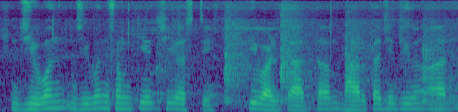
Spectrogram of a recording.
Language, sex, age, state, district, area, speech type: Marathi, male, 18-30, Maharashtra, Ratnagiri, rural, spontaneous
